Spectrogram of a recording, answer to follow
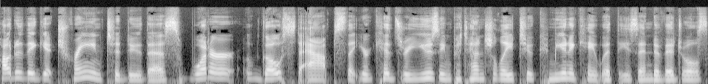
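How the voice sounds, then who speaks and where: An unremarkable speaking voice from a woman, medium in pitch, at a fairly quick pace with hardly any pauses and fairly even intonation, in a dry, close sound with no echo. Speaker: nonprofit director. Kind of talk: radio interview. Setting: radio studio.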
